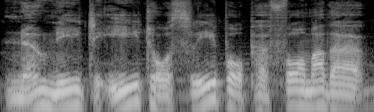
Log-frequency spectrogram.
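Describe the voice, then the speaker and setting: A man's voice: on the low side, unhurried, a little mellow, slightly rough, faint music behind. A man voicing a haughty, sardonic stone golem in a game, talking down with dry mockery. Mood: disdainful. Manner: dry, condescending, mocking. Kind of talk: game dialogue.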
